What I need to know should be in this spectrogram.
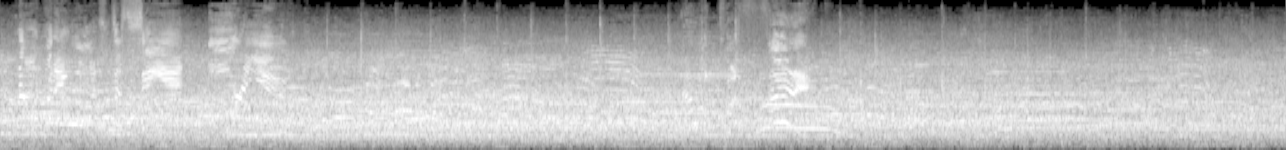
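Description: A large crowd cheers and whistles in a big echoing arena.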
